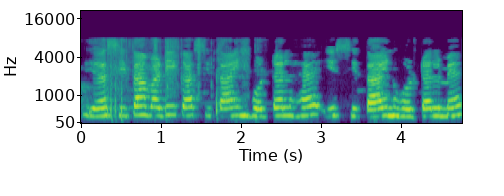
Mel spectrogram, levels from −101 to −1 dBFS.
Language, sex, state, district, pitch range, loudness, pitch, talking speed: Hindi, female, Bihar, Sitamarhi, 270-290 Hz, -18 LUFS, 285 Hz, 140 wpm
